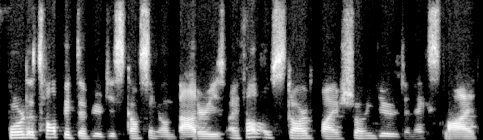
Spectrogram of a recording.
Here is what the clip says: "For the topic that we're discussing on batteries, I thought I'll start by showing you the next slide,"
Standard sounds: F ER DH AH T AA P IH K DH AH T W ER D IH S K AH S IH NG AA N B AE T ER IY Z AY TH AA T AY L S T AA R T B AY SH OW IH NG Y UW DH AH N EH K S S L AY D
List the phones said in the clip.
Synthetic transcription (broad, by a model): F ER DH AH T AA P IH K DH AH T W ER D IH S K AH S IH NG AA N B AE T ER IY Z AY TH AA T AY L S T AA R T B AY SH OW IH NG Y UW DH AH N EH K S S L AY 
